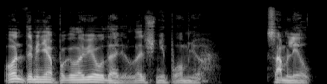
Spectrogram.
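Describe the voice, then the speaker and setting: A man voicing a loud, eager, deferential former policeman who barks his words. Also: low-pitched, fast talker, dry recording, clean studio sound. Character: loud loyal older male ex-policeman.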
